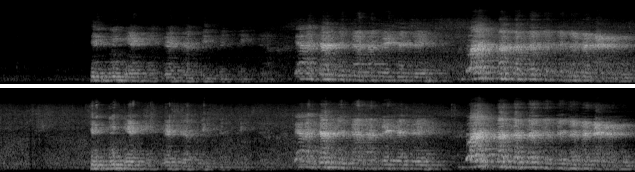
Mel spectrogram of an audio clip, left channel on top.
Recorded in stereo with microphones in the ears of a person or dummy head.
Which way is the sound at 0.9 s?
70° right (ahead or behind).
